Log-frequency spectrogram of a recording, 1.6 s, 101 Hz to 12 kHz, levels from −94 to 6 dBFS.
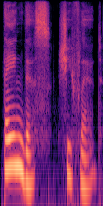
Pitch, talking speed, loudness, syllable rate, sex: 200 Hz, 155 wpm, -18 LUFS, 3.0 syllables/s, female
